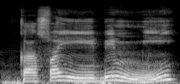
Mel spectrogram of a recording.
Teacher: Au kasayyibim mi, ada tanwin, tanwin bertemu mim, mim ini tidak termasuk huruf 8, maka ini dengung. Kasayyibim mi, tanwin bertemu mim dengung, dan mim tasydid wajibul gunnah.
